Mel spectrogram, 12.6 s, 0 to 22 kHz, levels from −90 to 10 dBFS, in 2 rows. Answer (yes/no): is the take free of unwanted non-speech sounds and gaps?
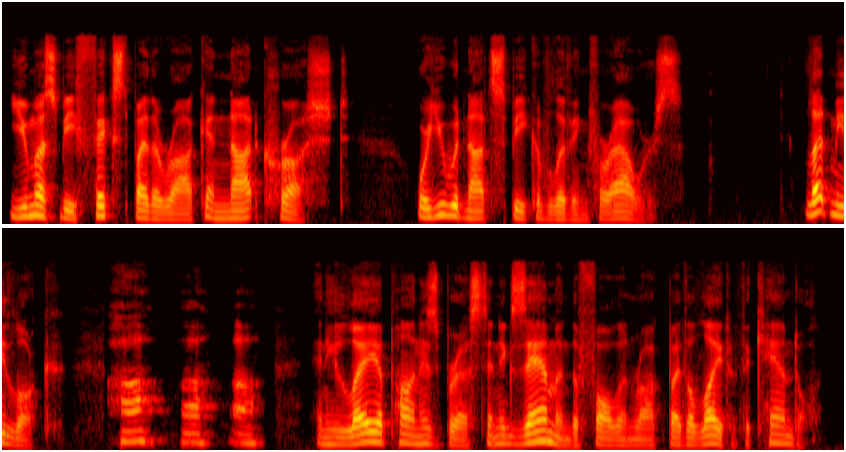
no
